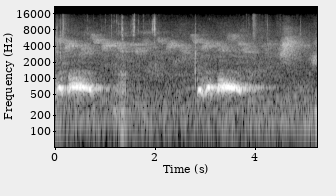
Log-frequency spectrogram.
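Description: A caged spotted dove from Phu Yen coos clearly and close by, giving two separate rolling coo phrases with a quiet pause between them.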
